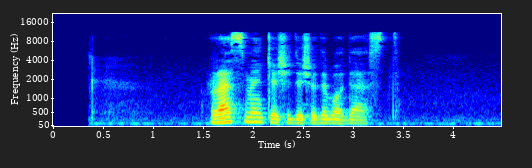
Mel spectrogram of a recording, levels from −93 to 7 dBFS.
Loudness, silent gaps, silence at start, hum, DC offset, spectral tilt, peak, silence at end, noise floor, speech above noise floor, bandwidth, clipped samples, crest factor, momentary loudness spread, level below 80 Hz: -28 LUFS; none; 1.6 s; none; under 0.1%; -4.5 dB/octave; -4 dBFS; 1.05 s; -62 dBFS; 34 dB; 11.5 kHz; under 0.1%; 28 dB; 17 LU; -72 dBFS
